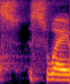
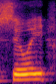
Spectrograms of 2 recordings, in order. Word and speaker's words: Sui: So I call it Sway, but I think the correct pronunciation is Sui.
